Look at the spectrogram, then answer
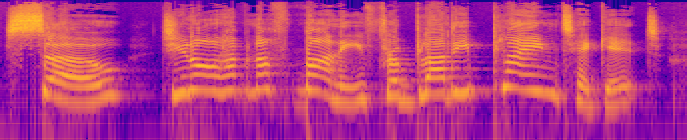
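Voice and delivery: high-pitched, scornful question; exasperated challenge. Acted. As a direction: push back at a stubborn brother. Exasperated sister challenges her brother.

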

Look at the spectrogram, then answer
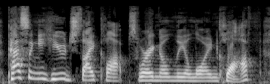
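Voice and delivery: ordinary delivery

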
